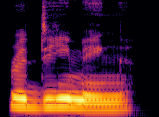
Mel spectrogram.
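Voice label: "redeeming", American English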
